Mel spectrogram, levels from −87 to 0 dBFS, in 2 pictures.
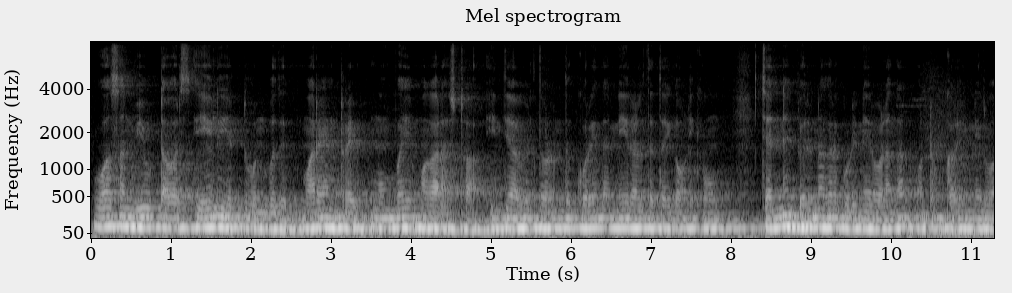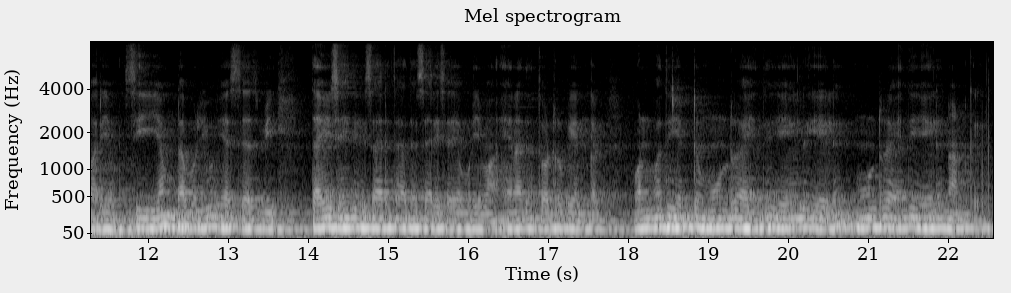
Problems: constant background noise, low volume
